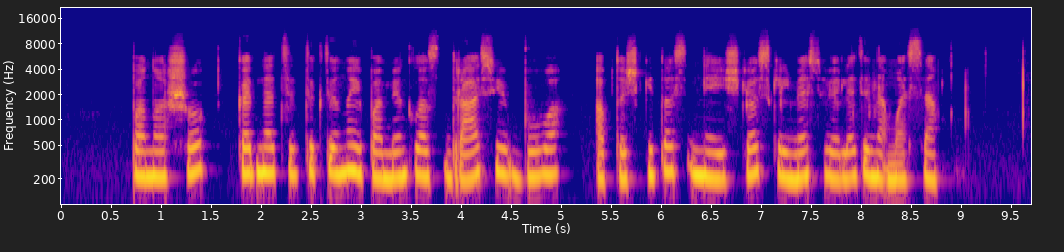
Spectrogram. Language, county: Lithuanian, Klaipėda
